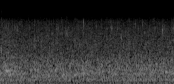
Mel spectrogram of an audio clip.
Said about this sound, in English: This is what the Huron River sounds like.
